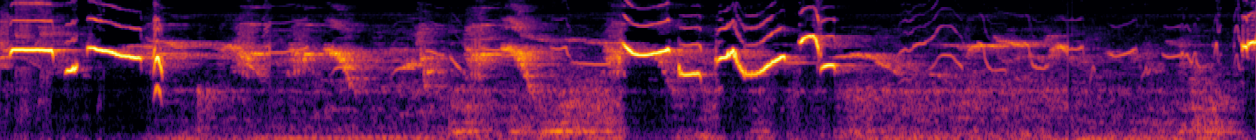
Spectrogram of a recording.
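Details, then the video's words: Oriental magpie-robin song used as a lure to stimulate caged birds: rich, varied whistled phrases with sliding, looping notes and sharp upslurs, delivered in loud bursts with brief pauses and a faint low hum beneath. "pancingan Kacer"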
